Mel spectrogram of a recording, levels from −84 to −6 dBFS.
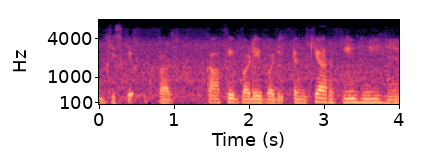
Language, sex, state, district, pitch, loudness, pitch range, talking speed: Hindi, male, Chhattisgarh, Bilaspur, 115 Hz, -19 LUFS, 110-125 Hz, 135 wpm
